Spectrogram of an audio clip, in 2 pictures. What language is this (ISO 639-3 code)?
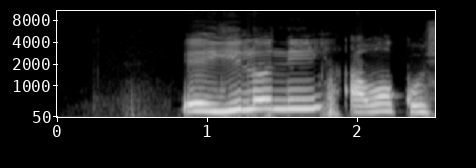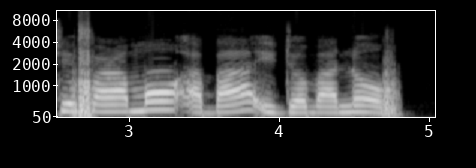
yor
